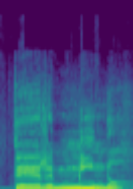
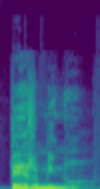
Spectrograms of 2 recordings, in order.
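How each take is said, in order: First: The stress is on the second syllable. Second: The stress is on the first syllable. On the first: "Ahí puse el golpe de voz en la segunda sílaba" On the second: "Ahí puse el golpe de voz en la primera sílaba"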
